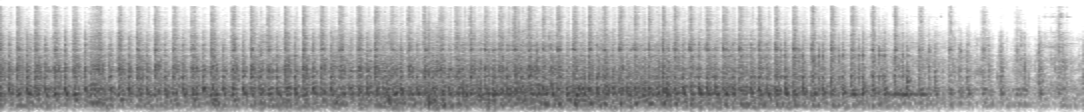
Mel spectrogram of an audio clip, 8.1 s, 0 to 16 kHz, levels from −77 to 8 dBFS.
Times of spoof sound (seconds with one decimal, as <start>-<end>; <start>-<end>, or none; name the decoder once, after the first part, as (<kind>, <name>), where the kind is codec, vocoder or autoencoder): 0.7-5.0 (vocoder, BigVGAN v2); 5.6-7.5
